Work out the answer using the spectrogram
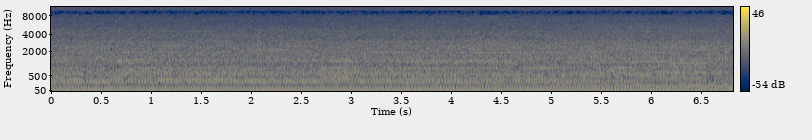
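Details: Predator 6500 W portable generator powering house circuits through an L14-30 twist-lock cord: a steady, even drone holding constant speed under load with no surging or misses, then a quick cutoff at shutdown. It runs healthy.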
